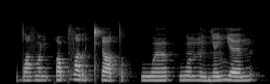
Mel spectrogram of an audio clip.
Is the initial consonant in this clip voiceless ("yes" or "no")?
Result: no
